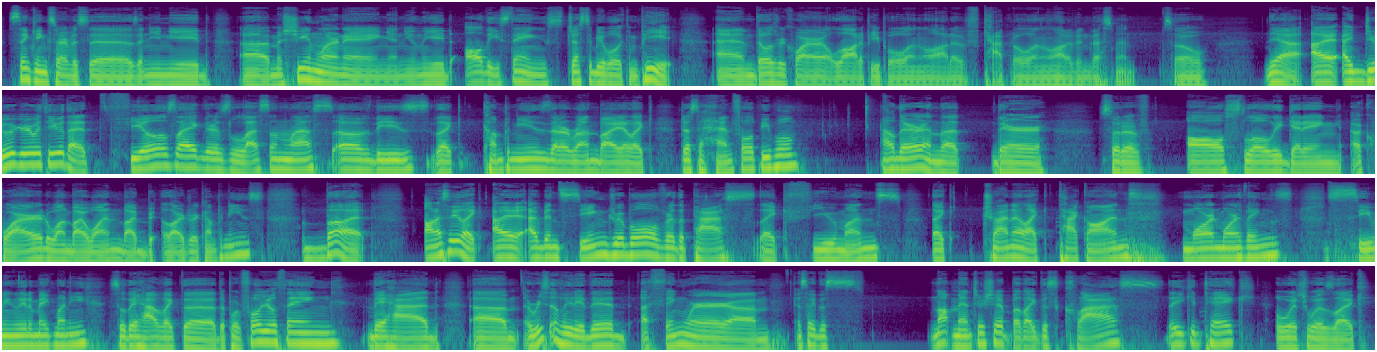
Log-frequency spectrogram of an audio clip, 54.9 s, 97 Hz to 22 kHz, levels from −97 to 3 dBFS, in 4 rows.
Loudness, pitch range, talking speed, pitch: -19 LUFS, 100-125 Hz, 160 wpm, 110 Hz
